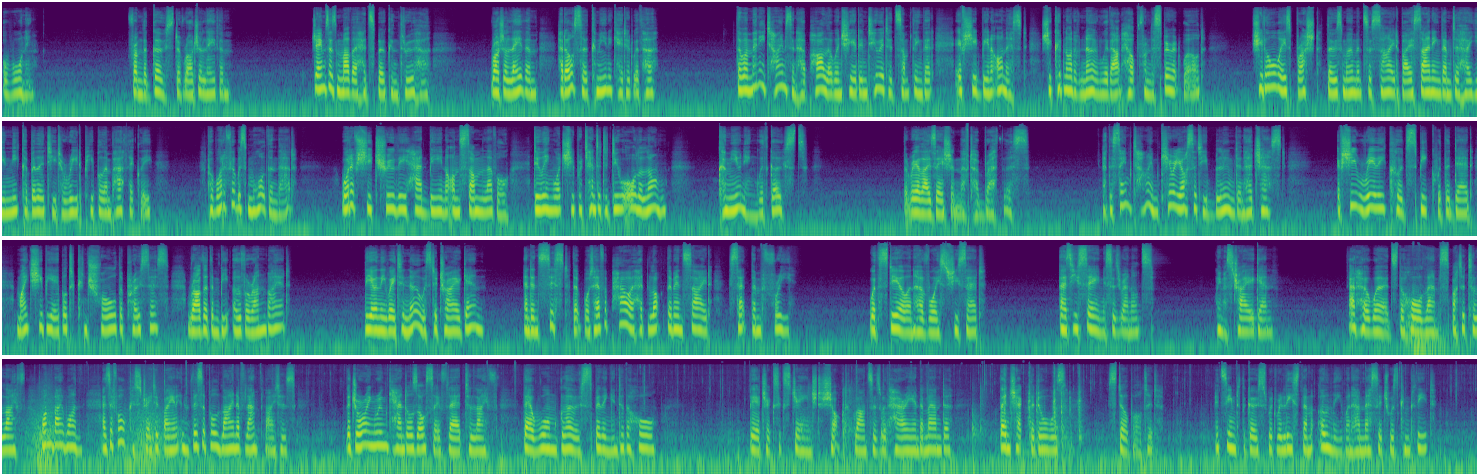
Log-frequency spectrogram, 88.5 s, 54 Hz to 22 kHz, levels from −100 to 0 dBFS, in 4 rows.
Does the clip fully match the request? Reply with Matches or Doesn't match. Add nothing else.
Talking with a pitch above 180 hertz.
Matches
